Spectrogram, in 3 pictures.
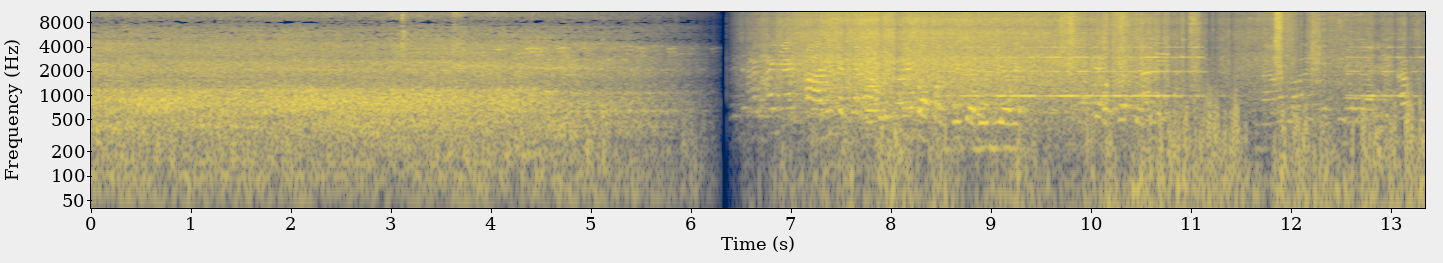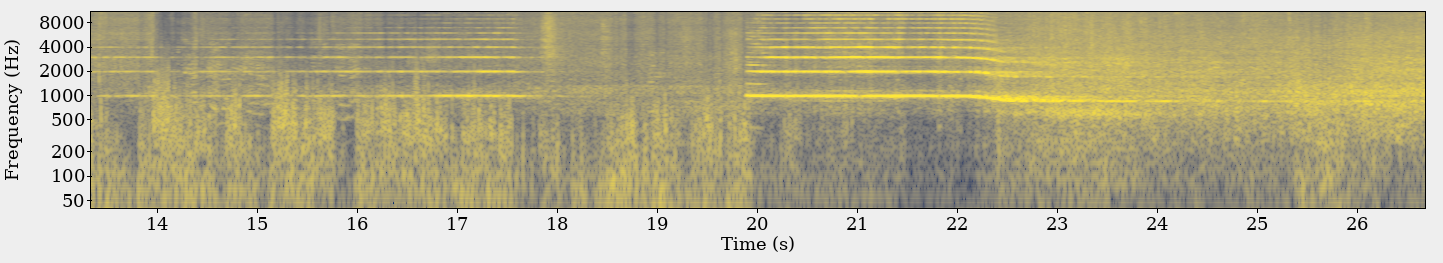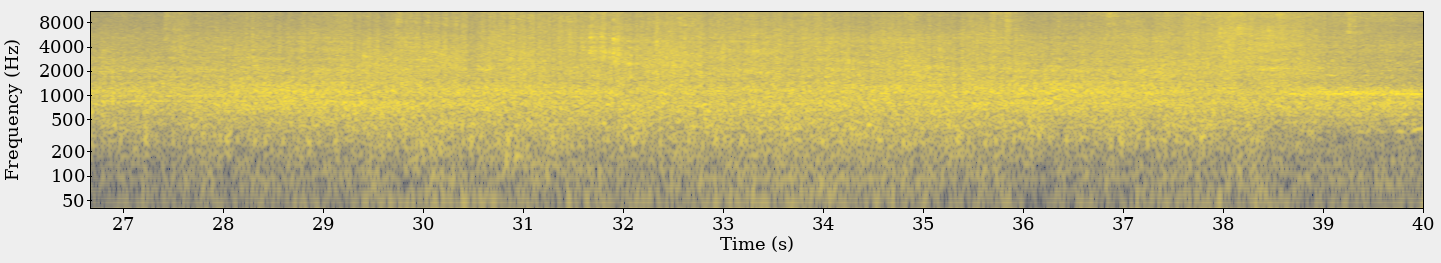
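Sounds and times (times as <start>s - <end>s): train wheels on rails clickety-clack: 6.8s - 14.5s, 17.8s - 19.9s, 22.9s - 40.0s
locomotive air horn blasts: 12.9s - 18.0s, 19.9s - 24.4s.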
